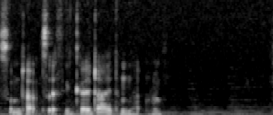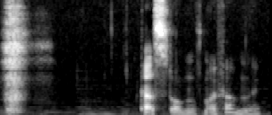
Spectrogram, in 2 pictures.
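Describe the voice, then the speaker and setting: A man playing a young knave who tells his story in a wry, rambling way, with dark humour. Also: on the high side, lively intonation, fast talker, vocal fry, faint music behind. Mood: grieving. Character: young male knave, wry, haunted by grief. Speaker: confessing rogue. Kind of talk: hobby audio drama monologue.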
